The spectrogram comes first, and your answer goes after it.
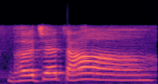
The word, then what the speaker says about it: ಭಜತಾಂ: ಯು ಮೇಲೆ ಆಘಾತ ಯುಕ್ತಾನಾಂ ಭಜತಾಂ ಇಲ್ಲಿ ಭ ಮಹಾಪ್ರಾಣ ರಸ್ವ ಭಜತಾಂ ಪ್ರೀತಿ ಪೂರ್ವಕಂ ಪ್ರೀತಿ ಪ್ರೀ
